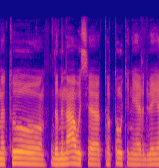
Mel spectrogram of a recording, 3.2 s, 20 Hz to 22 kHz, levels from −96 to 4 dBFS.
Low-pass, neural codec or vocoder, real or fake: 14.4 kHz; vocoder, 44.1 kHz, 128 mel bands, Pupu-Vocoder; fake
